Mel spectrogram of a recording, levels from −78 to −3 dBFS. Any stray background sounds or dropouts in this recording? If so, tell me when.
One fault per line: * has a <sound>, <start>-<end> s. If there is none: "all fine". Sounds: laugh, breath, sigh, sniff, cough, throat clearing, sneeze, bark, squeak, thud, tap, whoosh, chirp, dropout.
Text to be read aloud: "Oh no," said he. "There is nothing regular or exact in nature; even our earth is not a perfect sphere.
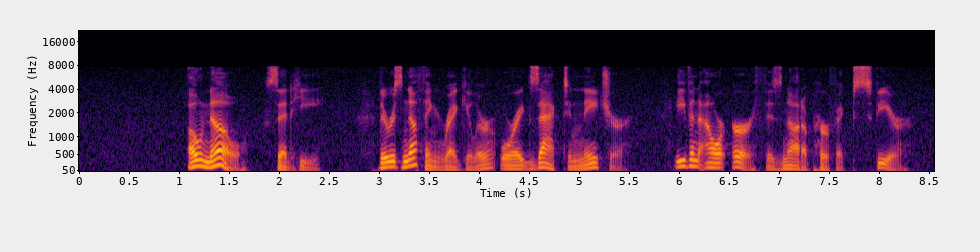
all fine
